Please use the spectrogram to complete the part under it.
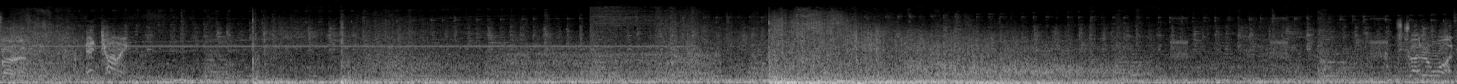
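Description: Missiles and explosions fill a jet combat scene in Ace Combat 7, with mechanical clatter, bursts and a loud blast partway through. Radio voices talk over the sound.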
